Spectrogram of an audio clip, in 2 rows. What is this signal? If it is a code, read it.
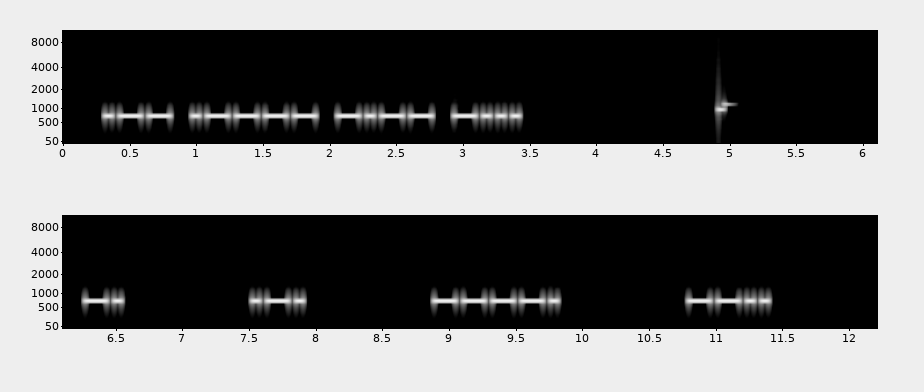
Morse code, heard as a keyed tone, about 22 wpm, spaced as for 11 wpm, 700 Hz. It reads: W1YB NR9Z
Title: USA Call Signs - 4 Characters - 6x Character Spacing - 22wpm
